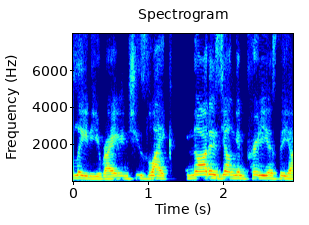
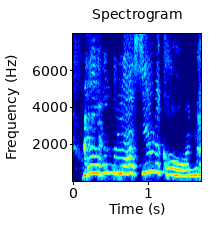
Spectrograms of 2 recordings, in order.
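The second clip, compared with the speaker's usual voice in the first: put-on dainty British voice, higher pitch. Retelling how the unicorn in The Last Unicorn talks: dainty British voice of The Last Unicorn. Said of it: "She talks like this, and she's British, and she's so dainty".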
